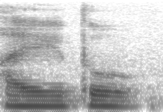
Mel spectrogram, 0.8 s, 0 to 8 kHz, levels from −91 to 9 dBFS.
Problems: constant background noise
